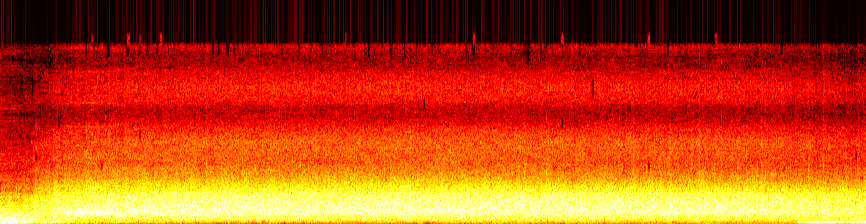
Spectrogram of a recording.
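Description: A large audience applauding steadily, a dense even clapping that starts as the last sung note dies away.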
